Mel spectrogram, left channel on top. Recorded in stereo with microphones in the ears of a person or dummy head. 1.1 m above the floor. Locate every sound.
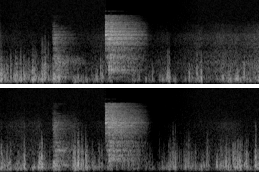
0.5 s a crack: 5° left (ahead or behind), 1.7 m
